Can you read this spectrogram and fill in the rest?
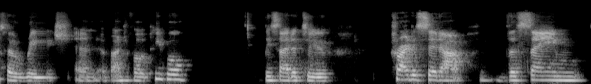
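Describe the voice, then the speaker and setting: A woman in her thirties with an Argentine accent, giving a relaxed, thoughtful presentation over a video call. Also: fairly low pitch, rough recording. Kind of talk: casual online presentation.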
